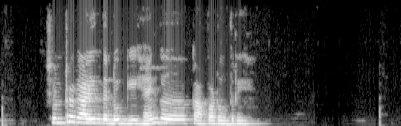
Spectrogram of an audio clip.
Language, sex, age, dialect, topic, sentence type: Kannada, female, 51-55, Dharwad Kannada, agriculture, question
